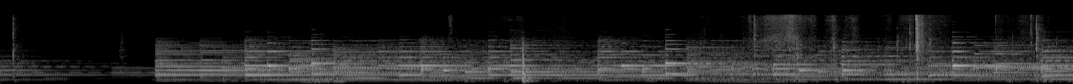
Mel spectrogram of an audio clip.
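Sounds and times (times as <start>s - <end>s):
K-pop piano tune: 0.0s - 10.7s
pencil strokes and light rubbing: 7.0s - 10.6s.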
